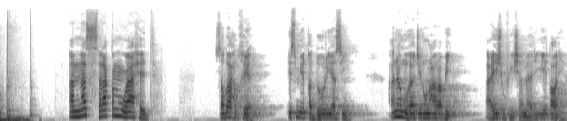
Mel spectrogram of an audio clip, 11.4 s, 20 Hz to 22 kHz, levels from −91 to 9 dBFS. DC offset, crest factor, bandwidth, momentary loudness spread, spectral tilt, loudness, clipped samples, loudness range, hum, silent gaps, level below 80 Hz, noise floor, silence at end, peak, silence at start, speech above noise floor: under 0.1%; 18 dB; 14.5 kHz; 17 LU; -6 dB/octave; -18 LUFS; under 0.1%; 4 LU; none; none; -36 dBFS; -58 dBFS; 0 s; -2 dBFS; 0 s; 40 dB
